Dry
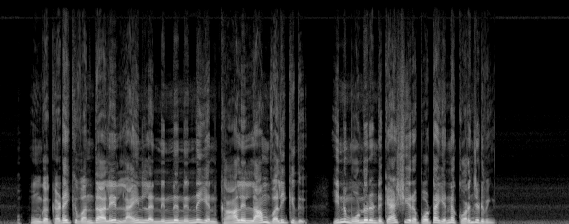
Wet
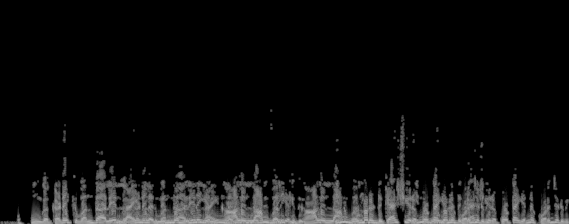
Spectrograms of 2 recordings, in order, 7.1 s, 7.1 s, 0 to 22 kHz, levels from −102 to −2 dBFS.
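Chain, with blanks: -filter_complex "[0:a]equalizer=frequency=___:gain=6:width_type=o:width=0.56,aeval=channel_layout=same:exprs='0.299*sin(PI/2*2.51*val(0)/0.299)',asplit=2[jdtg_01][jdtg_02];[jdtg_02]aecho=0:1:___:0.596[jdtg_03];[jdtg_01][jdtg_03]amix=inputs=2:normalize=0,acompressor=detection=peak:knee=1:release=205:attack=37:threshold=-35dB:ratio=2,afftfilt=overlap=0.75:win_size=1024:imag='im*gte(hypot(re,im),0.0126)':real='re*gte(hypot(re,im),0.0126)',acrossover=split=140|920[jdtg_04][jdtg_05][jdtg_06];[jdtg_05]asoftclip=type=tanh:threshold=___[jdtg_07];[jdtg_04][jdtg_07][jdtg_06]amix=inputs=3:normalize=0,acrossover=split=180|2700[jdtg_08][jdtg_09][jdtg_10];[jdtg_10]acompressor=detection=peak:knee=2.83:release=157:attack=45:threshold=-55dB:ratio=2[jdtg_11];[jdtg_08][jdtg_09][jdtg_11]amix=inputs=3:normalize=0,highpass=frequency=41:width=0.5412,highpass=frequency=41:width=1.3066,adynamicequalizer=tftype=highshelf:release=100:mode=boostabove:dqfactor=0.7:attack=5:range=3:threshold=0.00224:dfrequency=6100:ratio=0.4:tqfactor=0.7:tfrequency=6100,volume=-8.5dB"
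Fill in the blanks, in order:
66, 994, -25.5dB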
